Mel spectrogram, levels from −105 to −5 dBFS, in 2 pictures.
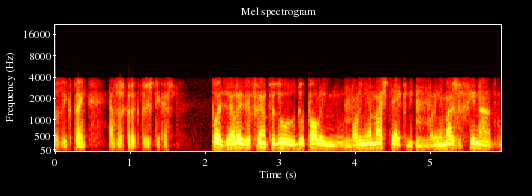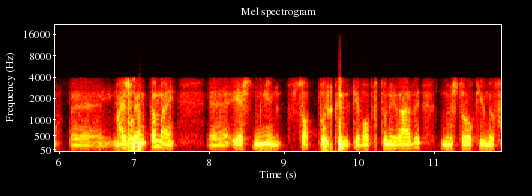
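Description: GSM full-rate codec damage runs through the whole 12-second speech clip. The voice is squeezed into a band of roughly 200 Hz to 3.4 kHz and has a plainly audible buzzy, gravelly roughness. That comes from the vocal-tract model being driven by a sparse, regular pulse excitation, which fits the 13 kbps full-rate scheme. GSM bit errors break in at 4.52–4.59 s, 6.90–7.09 s and 9.50–9.79 s as squawks, pops and gargling. Corrupted filter, pitch and gain values distort the spectrum and level frame by frame, and the second and third bursts are longer.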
